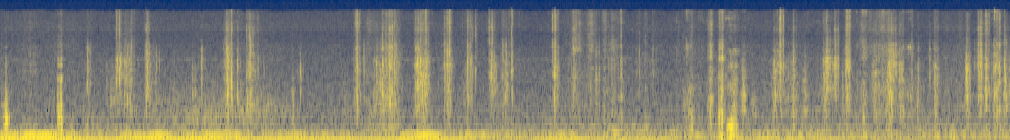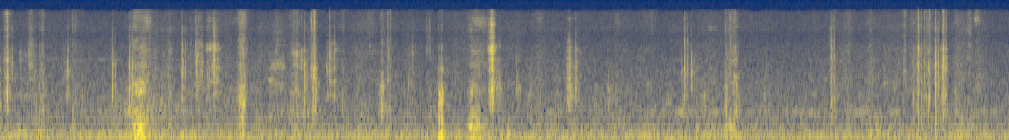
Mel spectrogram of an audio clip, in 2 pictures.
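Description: Faint scattered clicks and light taps of coin tubes and coins being set down onto small aluminium chip heatsinks on a graphics card, over a low hum that drops away about three and a half seconds in.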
